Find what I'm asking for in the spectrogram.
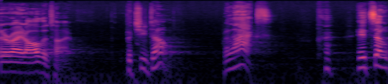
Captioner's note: chuckles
